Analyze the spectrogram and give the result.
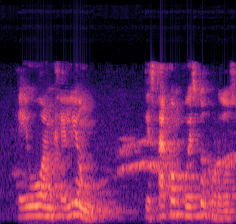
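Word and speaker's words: εὐαγγέλιον: los latinos pero se se pronuncia como eu angelón eu angelón que está compuesto por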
